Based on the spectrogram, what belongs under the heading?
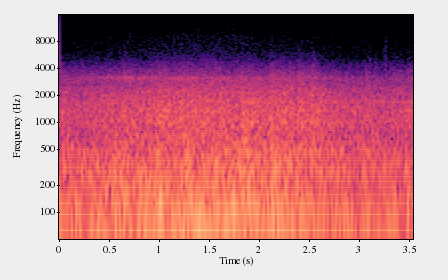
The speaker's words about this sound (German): Und da fing es an. Ein leises Rollen kam aus dem Gewölbe. Konnte das der Geisterzug sein?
